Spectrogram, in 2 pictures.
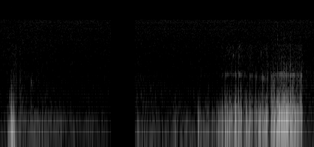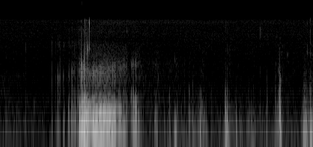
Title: bloated hungry stomach growls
